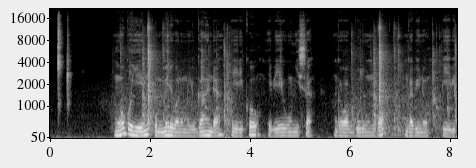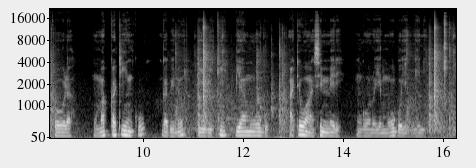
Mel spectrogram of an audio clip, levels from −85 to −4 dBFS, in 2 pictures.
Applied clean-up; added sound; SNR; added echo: none; Door; 12 dB; none.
